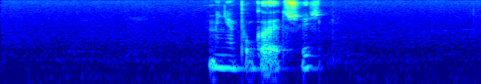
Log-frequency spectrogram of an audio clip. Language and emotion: Russian, sad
